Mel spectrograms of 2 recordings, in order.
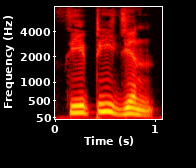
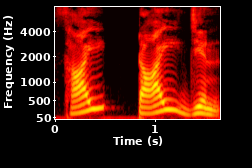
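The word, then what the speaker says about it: citizen: তাহলে পুরোটা কি দাঁড়ালো সি টি জেন সি টি জেন এখানে অনেকে ভুল করে আই এর লং সাউন্ড আই করে দেই মানে সাই টাই জেন এরকম উচ্চারণ করে কিন্তু এটা একচুয়ালি ভুল তাই তো বলছি কখন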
